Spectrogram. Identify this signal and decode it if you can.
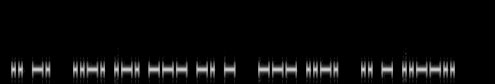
Morse code, heard as a keyed tone, about 36 wpm, 700 Hz. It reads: IN FRONT OF IT?
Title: Sentences from Top 1000 Words - Review Part 5 - 35wpm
